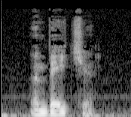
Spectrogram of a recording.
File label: "een beetje", Dutch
